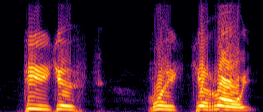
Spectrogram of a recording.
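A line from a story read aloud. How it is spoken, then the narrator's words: Queen moaning admiringly. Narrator (Russian): восхищенно простонала матушка-царица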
